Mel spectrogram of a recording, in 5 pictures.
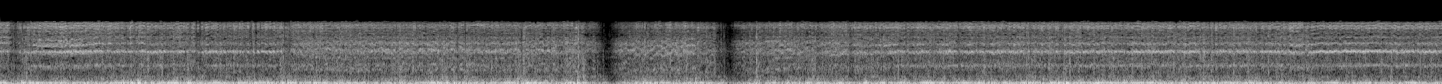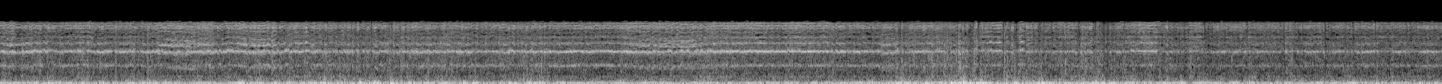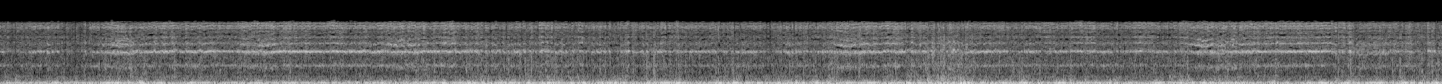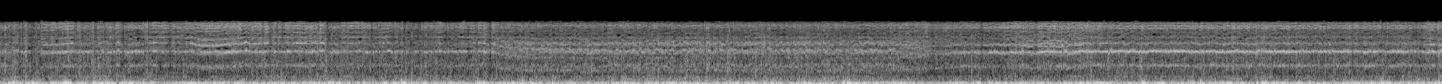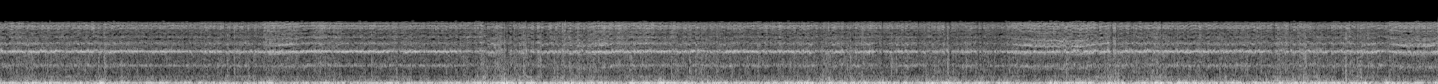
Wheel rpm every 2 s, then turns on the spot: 230, 230, 200, 120, 190, 230, 230, 230, 220, 230, 230, 230, 230, 230, 230, 230, 230, 230, 230, 230, 230, 230, 230, 230, 210, 200, 200, 220, 230, 230, 230, 230, 230, 230, 230, 230.
none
